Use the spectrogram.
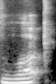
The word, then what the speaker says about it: Luck: She escaped, and I know I always pronounce this wrong, it's Luck Ghetto, L-U-C-K.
